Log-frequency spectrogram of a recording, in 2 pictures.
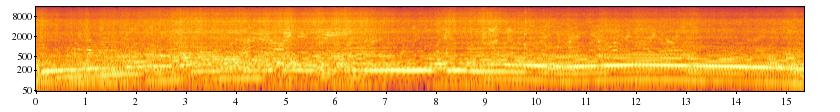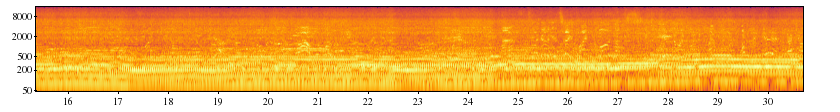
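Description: Pickup truck engine running hard in a mud pit, its revs rising and falling over and over as the driver works the throttle to push through the mud.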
